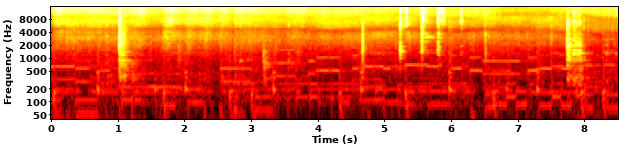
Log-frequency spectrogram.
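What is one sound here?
Metal spatulas chop and tap against a griddle.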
